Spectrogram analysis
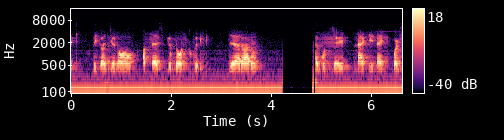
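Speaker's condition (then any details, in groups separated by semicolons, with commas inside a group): Laryngeal cancer surgery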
